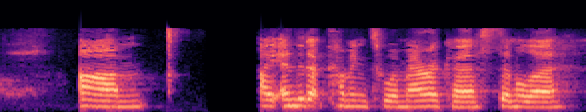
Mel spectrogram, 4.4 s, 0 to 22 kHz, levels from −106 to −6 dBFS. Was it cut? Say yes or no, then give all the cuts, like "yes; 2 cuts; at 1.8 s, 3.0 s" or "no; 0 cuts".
no; 0 cuts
